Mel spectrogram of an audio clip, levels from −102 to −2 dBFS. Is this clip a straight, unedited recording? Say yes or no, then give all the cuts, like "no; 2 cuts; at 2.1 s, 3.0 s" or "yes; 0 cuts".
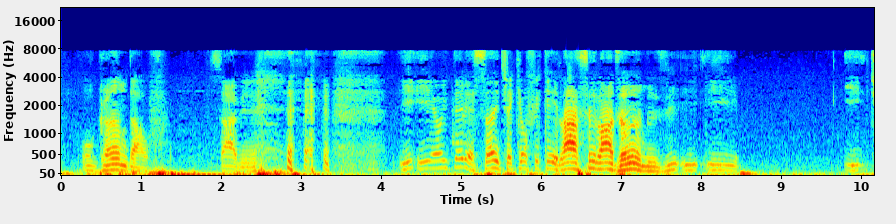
no; 2 cuts; at 6.9 s, 8.0 s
